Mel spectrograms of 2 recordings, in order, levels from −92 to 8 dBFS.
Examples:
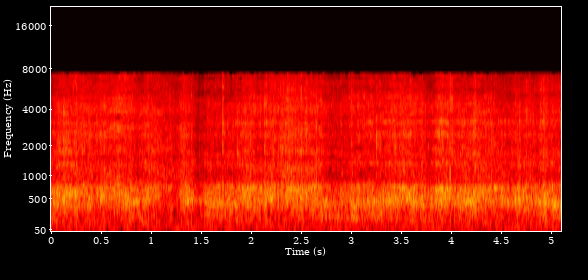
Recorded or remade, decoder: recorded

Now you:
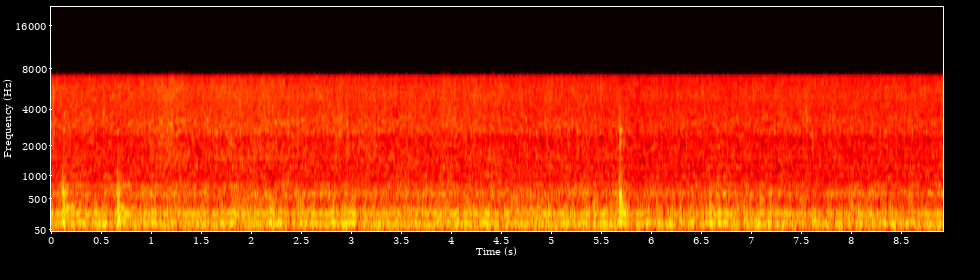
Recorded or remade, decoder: remade, vocoder, HiFi-GAN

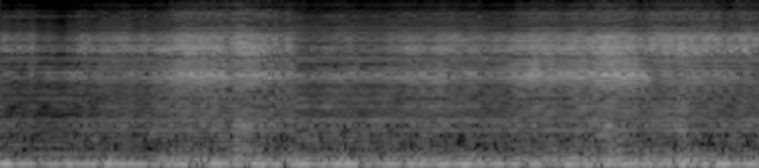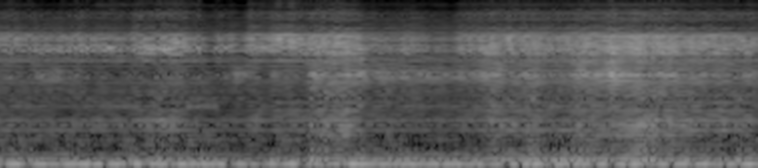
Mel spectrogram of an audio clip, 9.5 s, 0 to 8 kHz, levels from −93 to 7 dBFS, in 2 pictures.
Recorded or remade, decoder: remade, vocoder, HiFi-GAN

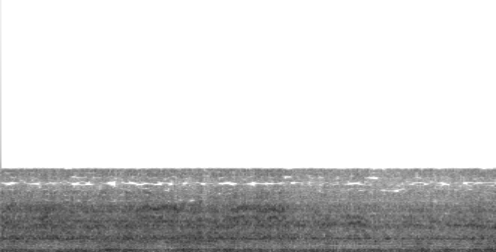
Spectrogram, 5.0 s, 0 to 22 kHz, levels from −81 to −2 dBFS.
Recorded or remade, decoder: remade, vocoder, HiFi-GAN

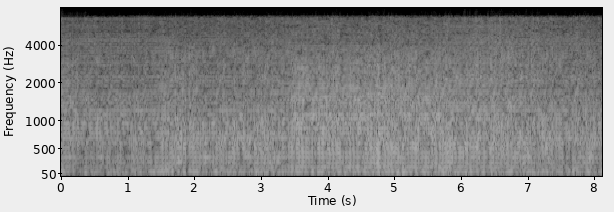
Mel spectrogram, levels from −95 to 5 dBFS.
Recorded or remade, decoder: remade, vocoder, HiFi-GAN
